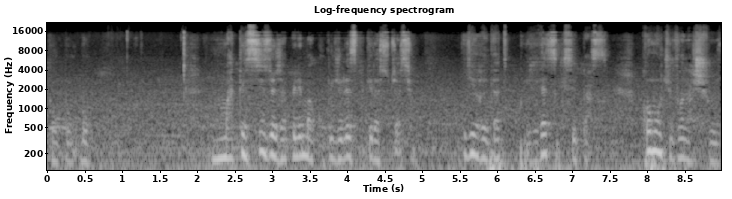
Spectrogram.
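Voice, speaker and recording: A young woman tells a personal story, acting out the quoted lines in a lively way. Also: lowish voice, background noise.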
